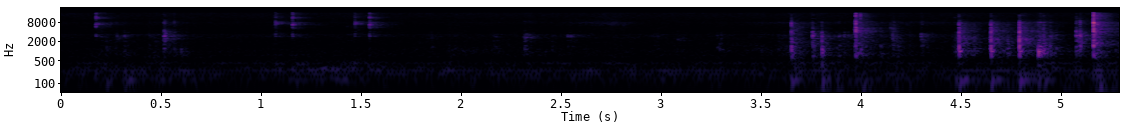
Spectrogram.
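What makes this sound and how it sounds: Fingertips of both hands type continuously on the plastic keys of a black plastic backlit membrane computer keyboard. Soft, muffled taps come first, then louder, sharper clicks with bright edges arrive in an irregular rhythm over the last second and a half. Each keystroke dies away almost instantly over a faint low background hum.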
